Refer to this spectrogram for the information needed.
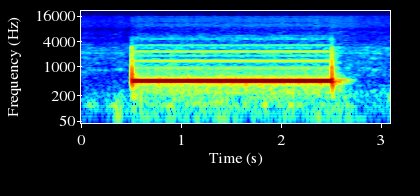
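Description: A single steady electronic ringing tone from a phone line on speakerphone, as a number is called live on air, lasting about two seconds, loud, then cutting off into near silence. No one speaks.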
